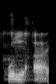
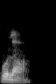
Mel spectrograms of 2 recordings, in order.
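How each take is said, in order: First: A glottal catch separates the l from the vowel. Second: The l runs straight into the following vowel. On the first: "memindahkan harokat hamzah ke harokat sukun yang sebelumnya" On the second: "Qul'a jadi qula"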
